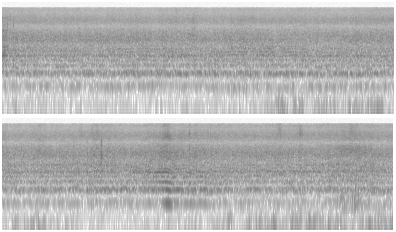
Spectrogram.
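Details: Honey bees collecting water at a trough: steady multi-toned buzzing drone from many insects, with one closer bee passing loudly around five and a half seconds.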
